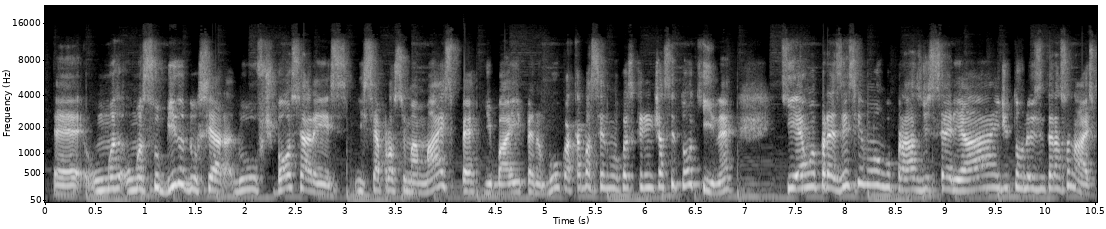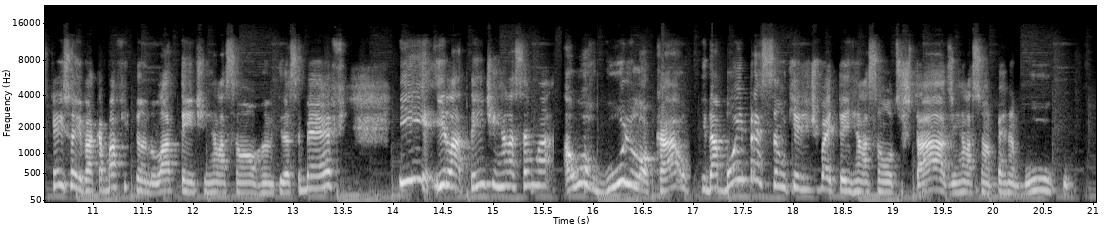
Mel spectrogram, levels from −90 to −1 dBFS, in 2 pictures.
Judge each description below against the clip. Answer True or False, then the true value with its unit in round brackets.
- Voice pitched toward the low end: False (215 Hz)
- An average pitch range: False (6.8 semitones)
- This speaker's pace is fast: True (235 wpm)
